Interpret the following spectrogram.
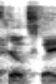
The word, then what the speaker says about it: Fieldstad: How do you pronounce it? Fieldstad? Yeah, Fieldstad.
